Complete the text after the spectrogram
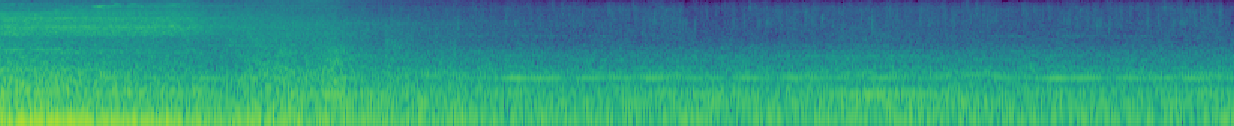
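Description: Triumphant game music plays loudly at first, then settles into a soft, steady hum.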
